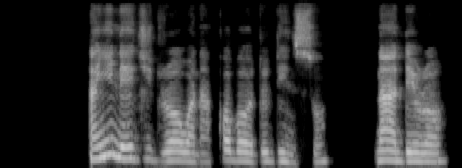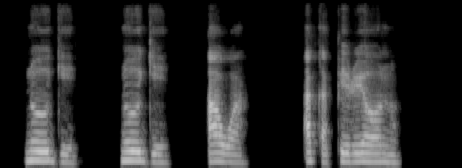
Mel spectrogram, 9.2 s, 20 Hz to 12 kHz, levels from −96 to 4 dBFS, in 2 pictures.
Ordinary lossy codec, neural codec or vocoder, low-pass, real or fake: none; vocoder, 48 kHz, 128 mel bands, Vocos; 10.8 kHz; fake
